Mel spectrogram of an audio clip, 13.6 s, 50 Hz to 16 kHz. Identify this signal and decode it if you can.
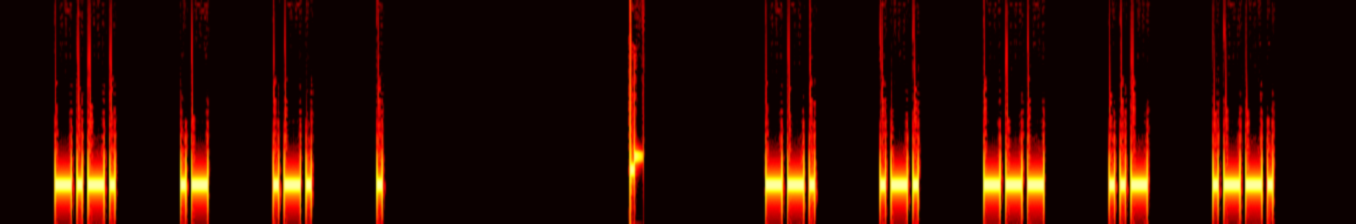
Morse code, heard as a keyed tone, about 22 wpm, spaced as for 10 wpm, 690 Hz. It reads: CARE GROUP
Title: 4x Character Spacing - Top 300 Words - 22wpm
